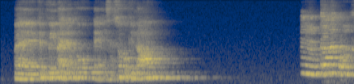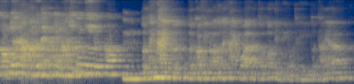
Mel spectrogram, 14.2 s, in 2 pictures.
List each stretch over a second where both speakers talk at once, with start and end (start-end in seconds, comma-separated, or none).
none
